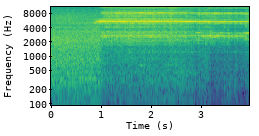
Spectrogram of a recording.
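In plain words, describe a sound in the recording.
A train's motor whines as it pulls away.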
